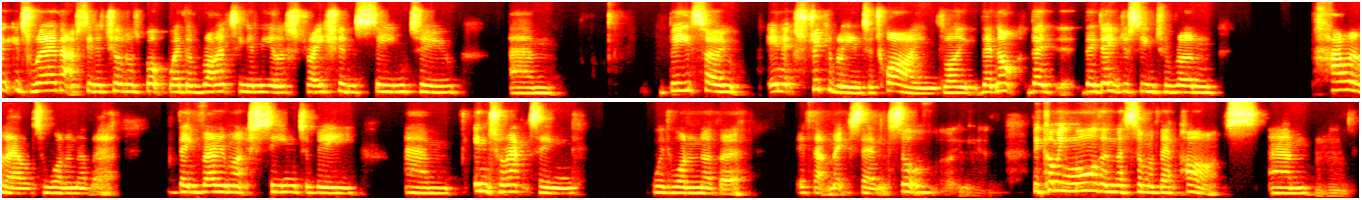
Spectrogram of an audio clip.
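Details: Adult woman speaking; fluent speech.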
